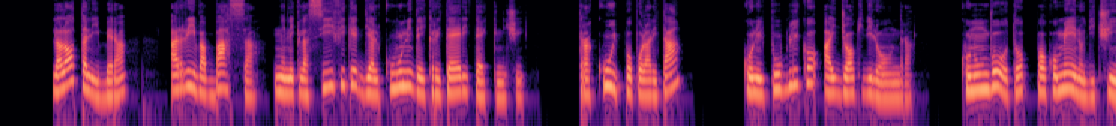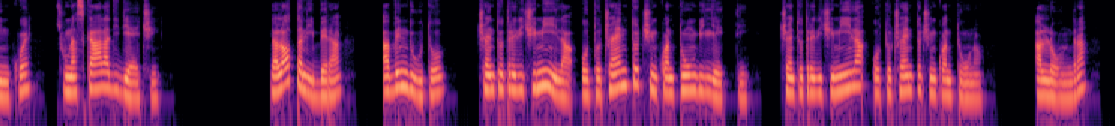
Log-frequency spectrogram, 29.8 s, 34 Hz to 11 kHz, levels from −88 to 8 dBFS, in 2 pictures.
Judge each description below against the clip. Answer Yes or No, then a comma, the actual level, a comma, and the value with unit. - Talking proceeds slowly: Yes, slow, 90 wpm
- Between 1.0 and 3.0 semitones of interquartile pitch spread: No, average, 5.1 semitones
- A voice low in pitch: No, medium, 160 Hz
